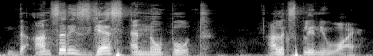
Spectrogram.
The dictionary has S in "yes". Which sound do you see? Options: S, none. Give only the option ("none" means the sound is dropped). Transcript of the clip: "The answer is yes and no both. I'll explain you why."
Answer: S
